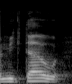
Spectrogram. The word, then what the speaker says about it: MGTOW: déjà entendu parler du nyc tao alors le mic tao qui s'écrit dans le propose en français mg et théo w ce qui est assez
